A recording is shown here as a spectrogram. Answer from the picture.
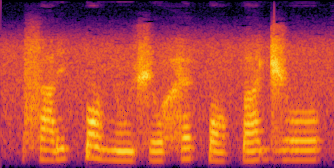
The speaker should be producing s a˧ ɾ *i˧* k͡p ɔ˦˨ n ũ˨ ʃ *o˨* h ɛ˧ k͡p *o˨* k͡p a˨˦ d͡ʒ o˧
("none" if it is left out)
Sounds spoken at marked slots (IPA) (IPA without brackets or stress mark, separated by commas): i˦, o˨, ɔ˨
